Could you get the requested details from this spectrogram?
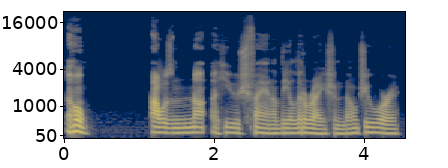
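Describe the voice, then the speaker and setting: In an audio roleplay addressed to an unseen partner, a man plays a friendly supernatural squad cop who has served for years, reminiscing in an easygoing, folksy, slightly hesitant way. His smooth, natural medium-pitched voice stays level at a moderate pace, recorded clean in a studio with no room sound.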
